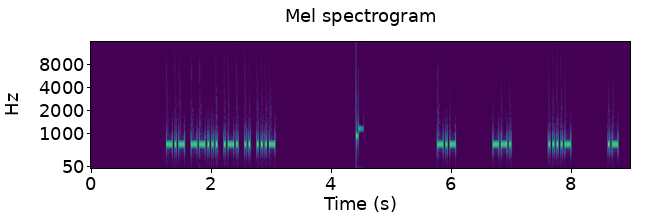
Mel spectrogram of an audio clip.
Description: Morse code, heard as a keyed tone, about 34 wpm, spaced as for 19 wpm, 700 Hz. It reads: K7RIV KG4A
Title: USA Call Signs - 6x Character Spacing - 35wpm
